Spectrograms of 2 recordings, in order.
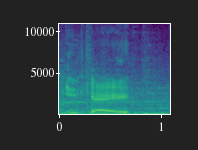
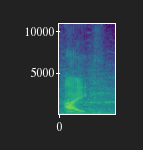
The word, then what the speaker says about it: Ek: per game and graham ek uh spelled like ike but it's ek ike it's ek bk let's go in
